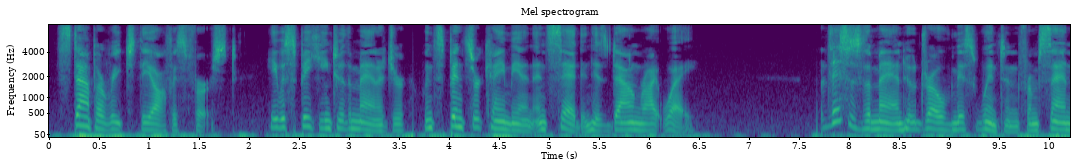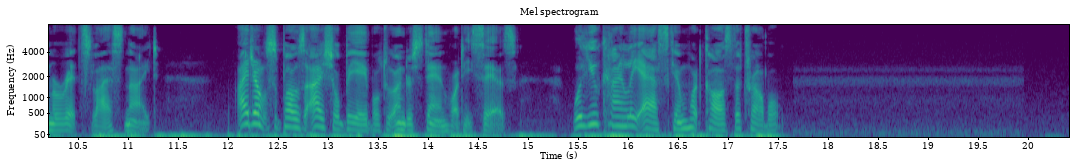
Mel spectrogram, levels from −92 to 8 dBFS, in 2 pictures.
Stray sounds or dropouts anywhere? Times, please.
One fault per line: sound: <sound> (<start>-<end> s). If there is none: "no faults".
no faults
